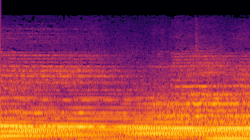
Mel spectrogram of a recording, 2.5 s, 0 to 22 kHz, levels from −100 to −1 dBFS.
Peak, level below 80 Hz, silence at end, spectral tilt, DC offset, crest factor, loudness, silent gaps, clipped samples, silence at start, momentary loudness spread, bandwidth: -2 dBFS; -26 dBFS; 0 s; -8.5 dB/octave; under 0.1%; 12 dB; -15 LUFS; none; under 0.1%; 0 s; 5 LU; 9.6 kHz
